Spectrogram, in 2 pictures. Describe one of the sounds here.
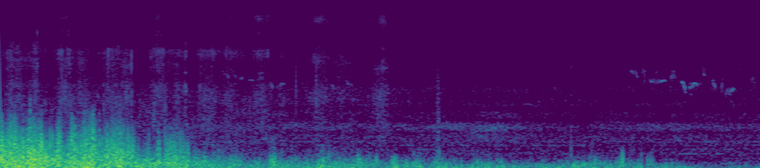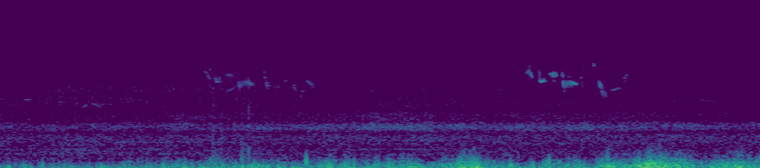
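A dog runs through tall grass, rustling it.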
